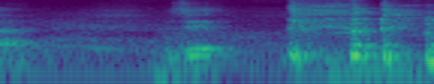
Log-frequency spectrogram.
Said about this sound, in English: I got this dry cough.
